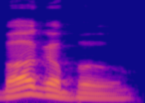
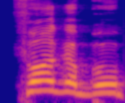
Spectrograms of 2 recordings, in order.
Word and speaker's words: fugaboo: No, stop saying Bugaboo. Fugaboo pronounced fugaboo is a regional slang term meaning to lie, trick or deceive someone.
